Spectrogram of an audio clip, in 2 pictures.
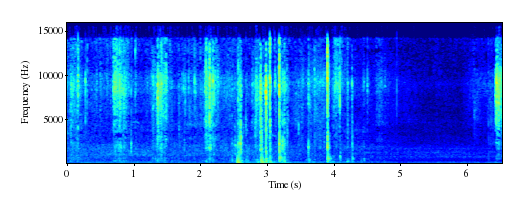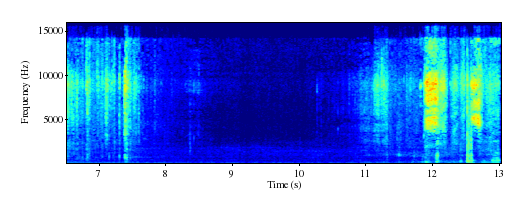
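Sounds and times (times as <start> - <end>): clicks and knocks of car interior parts: 2.1 - 4.6.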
